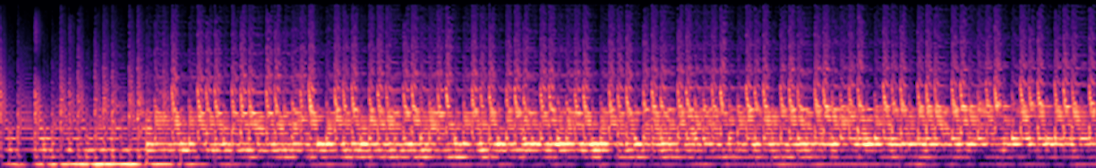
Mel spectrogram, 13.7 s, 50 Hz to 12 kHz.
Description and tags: Acid Blip Rize 1 A
ACID BLIP LEAD RIZE A
a, acid, blip, lead, rize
